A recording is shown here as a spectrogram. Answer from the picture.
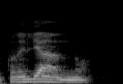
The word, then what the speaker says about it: Conegliano: Ah, tá, entendi que eu não falo o G de Conegliano. Não, italiano acaba, o G acaba sendo quase nunca pronunciado, né? Fica Conegliano. Na verdade, vocês fazem, né? Ainda fica uma sílaba tônica, ainda fica Conegliano, Conegliano.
